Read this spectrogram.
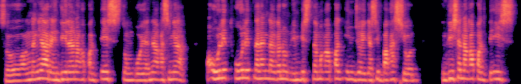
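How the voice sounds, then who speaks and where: A speaker with an Ilonggo accent telling a story in a casual, halting way, often stopping to search for words, as a participant in an online coaching session. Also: mid-range voice, steady tone.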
